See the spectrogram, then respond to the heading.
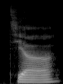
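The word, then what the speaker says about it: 家: And in Chinese it's pronounced "jia" for stone.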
